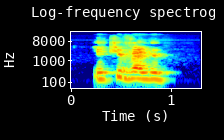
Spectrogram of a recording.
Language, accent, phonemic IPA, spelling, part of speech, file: French, Canada, /e.ki.va.ly/, équivalu, verb, LL-Q150 (fra)-équivalu.wav
- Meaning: past participle of équivaloir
